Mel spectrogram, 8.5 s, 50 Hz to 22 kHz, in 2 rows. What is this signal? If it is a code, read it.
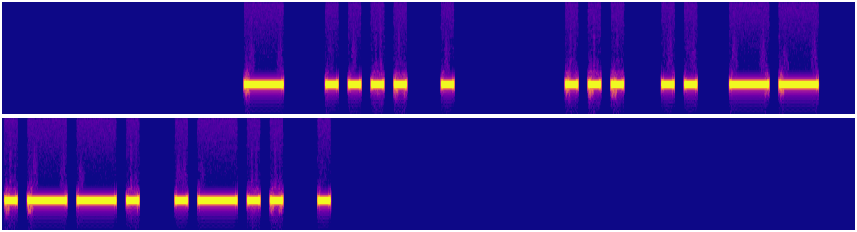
Morse code, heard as a keyed tone, hand-sent with a paddle, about 21 wpm, 1180 Hz. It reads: THE SIMPLE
